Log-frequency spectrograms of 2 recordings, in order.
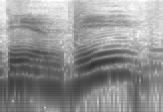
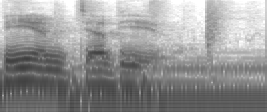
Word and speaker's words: BMW: a German car company technically this company is pronounced in German BMV but in the United States we pronounce it BMW BMW that's the English pronunciation another computer company starting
